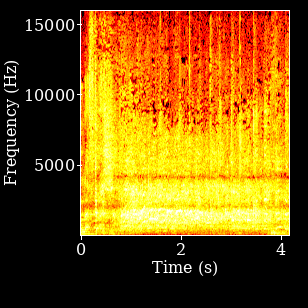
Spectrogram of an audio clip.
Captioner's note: audience laughing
